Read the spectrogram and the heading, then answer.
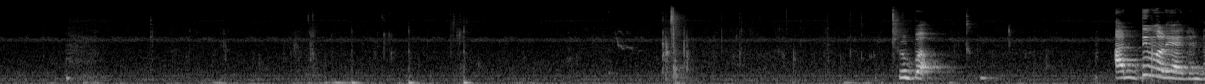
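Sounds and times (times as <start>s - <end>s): faint steady hum: 0.0s - 12.0s
person chewing food: 1.4s - 4.9s, 5.7s - 9.0s.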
